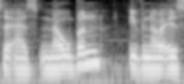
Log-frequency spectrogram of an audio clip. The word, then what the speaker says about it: Melbourne: of how great it is to be in Melborn Victoria uh over here in Australia we pronounce it as Melbourne even though it is spelled like how you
